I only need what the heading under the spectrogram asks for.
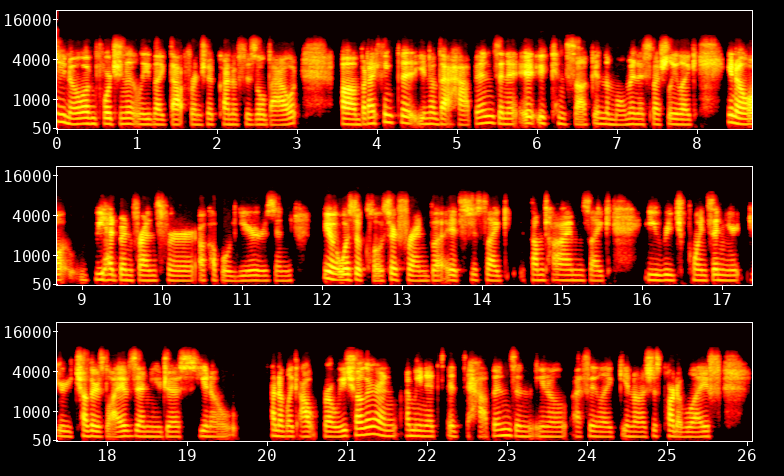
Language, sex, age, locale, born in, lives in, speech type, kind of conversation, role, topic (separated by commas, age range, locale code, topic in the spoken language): English, female, 25-29, en-US, United States, United States, conversation, unstructured, none, How do you thoughtfully check in on friends' wellbeing while strengthening your connection?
